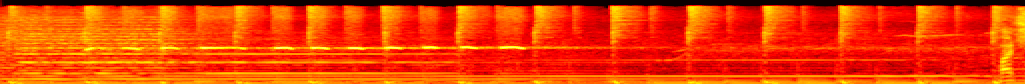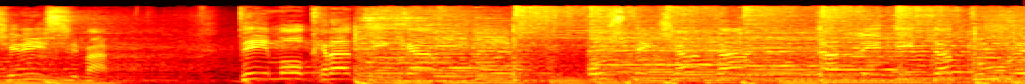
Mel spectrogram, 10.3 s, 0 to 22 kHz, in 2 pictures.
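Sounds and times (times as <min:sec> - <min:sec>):
steady rhythmic band accompaniment with soft percussion: 0:00.0 - 0:10.2
person whistling a one-note melody on one high note: 0:00.1 - 0:05.1
speech: 0:05.0 - 0:09.1.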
